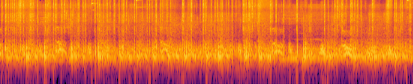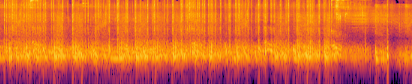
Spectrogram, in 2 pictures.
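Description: Rapid electronic gunfire clatters without pause.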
